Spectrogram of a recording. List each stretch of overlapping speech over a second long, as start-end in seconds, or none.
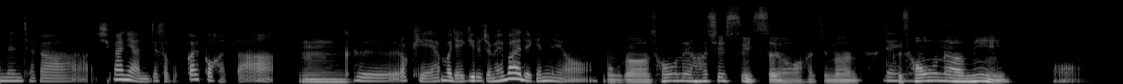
none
